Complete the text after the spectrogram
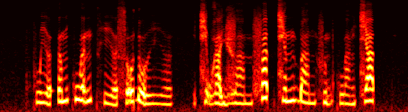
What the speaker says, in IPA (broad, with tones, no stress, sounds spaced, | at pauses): k w i˧˩ ə̯ ʔ ə˨˦ m k w ə̰˧˥ n t̪ʰ i˧˩ ə̯ s o̰˧˥ ɗ o̰˧˨ ɣ i̤˨˩ ə̯ | t͡ɕ ə̰˧˨ w ɣ a̰˧˨ j v a̤˨˩ m f a˦˥ t̚ t͡ɕ ə˨˦ n ɓ a̤˨˩ n f ɨ̰˧˨ m k w a̤˨˩ ŋ t͡ɕ a˦˥ t̚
